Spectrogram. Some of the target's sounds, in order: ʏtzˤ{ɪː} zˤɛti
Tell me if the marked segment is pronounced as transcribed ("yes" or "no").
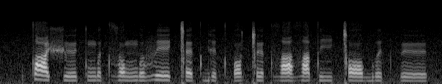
no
